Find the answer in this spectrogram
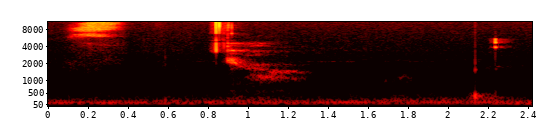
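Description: Near silence: a faint steady hum, with a soft breath near the start and a small click a little before the middle.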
